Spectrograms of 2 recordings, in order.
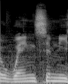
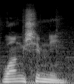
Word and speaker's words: Wangsimni: I just knew that I was going to Wangsimni Station, which I found out later is pronounced Wangsimni.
